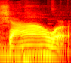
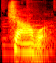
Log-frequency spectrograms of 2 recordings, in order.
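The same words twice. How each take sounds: First: The word begins with an sh sound. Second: The word begins with a ch sound. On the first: The speaker calls it right. "The correct way to say it is sh" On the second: The speaker calls it wrong. "But Spanish speakers say"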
